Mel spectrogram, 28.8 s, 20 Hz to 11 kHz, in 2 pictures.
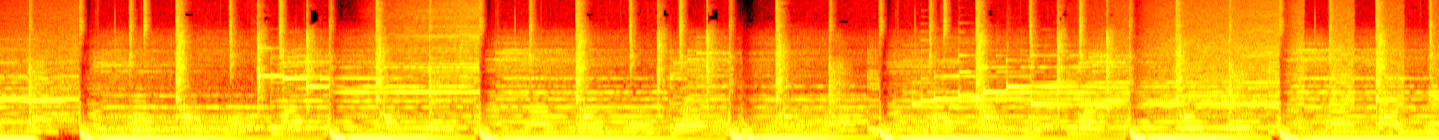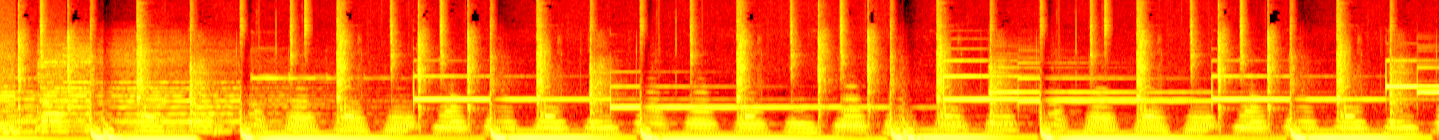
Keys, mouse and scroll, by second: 13.6 ctrl+i, 16.3 f, 18.2 double click, 26.5 click, 26.9 alt+m, 28.2 alt+click.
